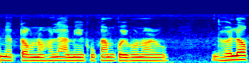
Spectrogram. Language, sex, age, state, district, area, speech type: Assamese, female, 45-60, Assam, Dibrugarh, rural, spontaneous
